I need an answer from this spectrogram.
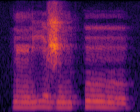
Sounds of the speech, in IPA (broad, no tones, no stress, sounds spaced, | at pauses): ɾ ẽ ɾ i ʐ ĩ p ũ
